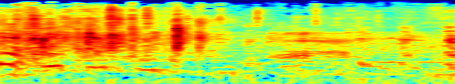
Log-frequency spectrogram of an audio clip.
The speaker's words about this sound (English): All right, all my Nicholas cosplayers, stand up. Save one. Not the beast. Everybody give me a round of applause.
